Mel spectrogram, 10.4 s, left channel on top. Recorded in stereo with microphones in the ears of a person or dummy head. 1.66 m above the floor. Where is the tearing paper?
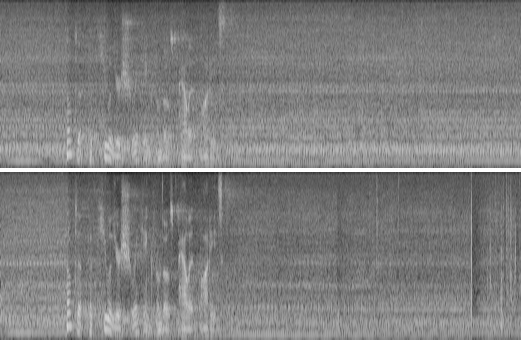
I don't hear tearing paper.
